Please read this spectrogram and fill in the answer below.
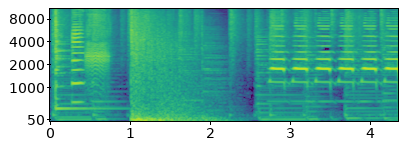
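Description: Cartoon sound effects in a children's toy animation. A short whistling tone is followed about a second in by a loud impact that dies away over a second or so. Then playful children's music with short, repeated brass-like notes begins.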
